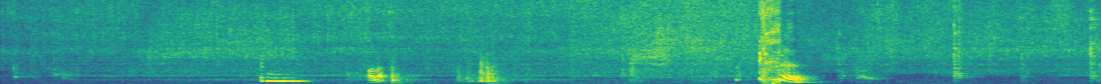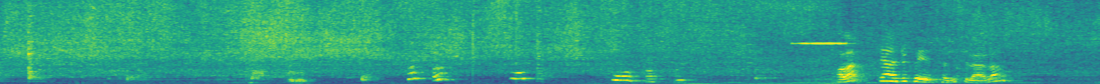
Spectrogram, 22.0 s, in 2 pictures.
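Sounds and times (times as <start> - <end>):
stir-fry sizzling in a pan: 0.0 - 22.0.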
